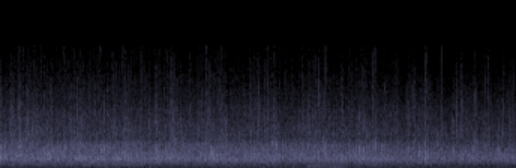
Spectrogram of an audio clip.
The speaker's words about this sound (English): Clap your hands and give praise to the Lord.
